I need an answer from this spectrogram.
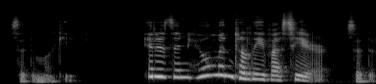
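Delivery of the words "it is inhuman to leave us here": much higher, fluttering bird voice; indignant pheasant. Acted. Pheasant protesting to Momotaro, high-pitched.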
